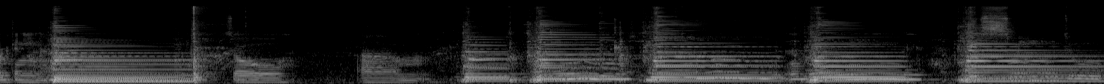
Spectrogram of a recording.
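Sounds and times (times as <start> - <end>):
acoustic guitar strumming chords: 0.0 - 2.5, 3.9 - 11.0.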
